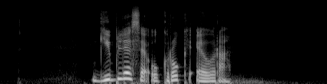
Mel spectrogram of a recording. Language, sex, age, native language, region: Slovenian, female, 18-29, Slovenian, Drava region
